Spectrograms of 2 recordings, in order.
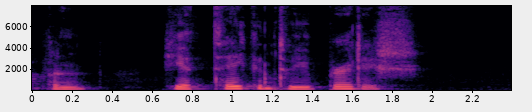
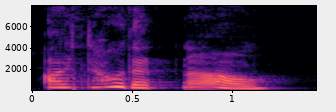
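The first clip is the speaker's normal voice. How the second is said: higher, louder and slow; regretful; 9 semitones higher, 6 dB louder, slower than usual. A narrator's reading. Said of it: "she returned".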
